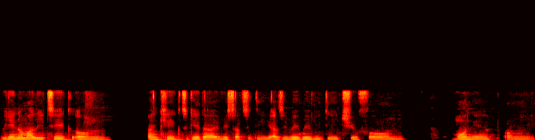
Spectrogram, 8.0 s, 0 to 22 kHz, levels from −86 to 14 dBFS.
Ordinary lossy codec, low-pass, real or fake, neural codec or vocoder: none; none; real; none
